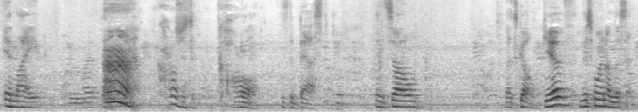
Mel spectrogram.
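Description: A man's voice: on the high side, sing-song, very slow, pauses often, a crowd in the background. A man co-hosting a podcast in a casual, chatty way, full of "like" fillers. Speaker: podcast co-host.

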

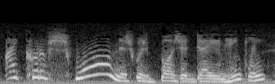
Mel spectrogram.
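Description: A man's voice: high-pitched, wildly swooping pitch, moderate pace. An actor playing a goofy, eager guesser, a man in a comic 1970s radio ad. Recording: dull hissy 1970s radio recording.

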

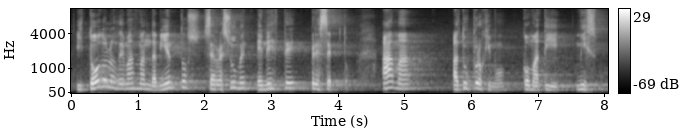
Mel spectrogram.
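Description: A man's voice: high-pitched, a bit bright, in a large hall. A man from Chile with a Chilean accent, preaching an informal, conversational sermon with many restarts and a self-mocking tone. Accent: Chilean Spanish. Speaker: pastor.

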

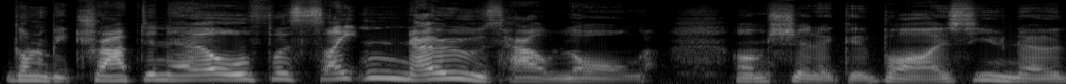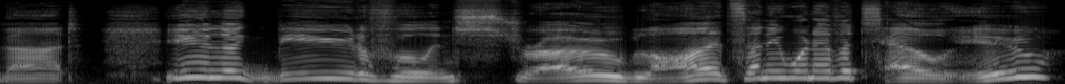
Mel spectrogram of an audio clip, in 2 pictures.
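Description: A woman's voice: lowish voice, very animated, slow pace, vocal fry, a bit bright, no room sound, exaggerated voice. A woman playing a sardonic, sentimental male demon with a loose drawl in an acted audio story. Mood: drunk, wistful. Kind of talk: audio fan fiction character acting.

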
